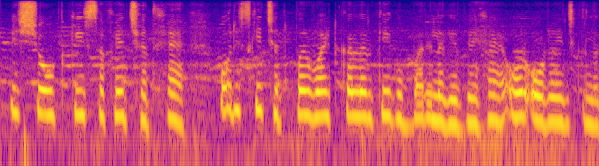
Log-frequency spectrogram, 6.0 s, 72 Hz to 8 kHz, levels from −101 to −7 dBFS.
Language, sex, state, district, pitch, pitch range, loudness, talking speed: Hindi, female, Uttar Pradesh, Saharanpur, 295 Hz, 260-310 Hz, -16 LUFS, 200 wpm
